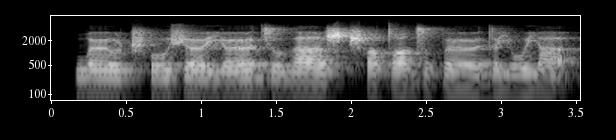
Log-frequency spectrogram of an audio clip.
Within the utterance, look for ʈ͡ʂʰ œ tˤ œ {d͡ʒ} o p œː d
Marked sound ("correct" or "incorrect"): incorrect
